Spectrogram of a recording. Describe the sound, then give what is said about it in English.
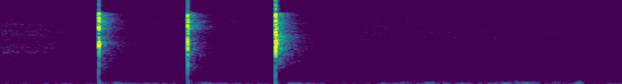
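Three sharp hand claps in quick, even succession, each a crisp, bright crack that fades fast, made as a sync marker to mark where recorded talk begins, followed by quiet low rustling and no talking. “Yep, I'm gonna clap again, so I know where we start talking for real.”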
